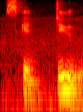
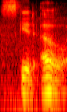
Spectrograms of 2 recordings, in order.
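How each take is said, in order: First: The name ends in an 'oo' sound. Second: The name ends in an 'oh' sound. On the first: This is how the English dub says it. "more like skid-doo" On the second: This is not how the English dub says it. "less like skid-o"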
